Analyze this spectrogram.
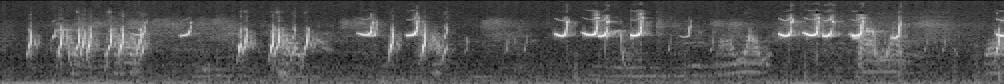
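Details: Female batair, the common quail, giving clusters of quick high chirps and sharp upslurred whistles, the notes coming in little bunches separated by pauses of about a second.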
